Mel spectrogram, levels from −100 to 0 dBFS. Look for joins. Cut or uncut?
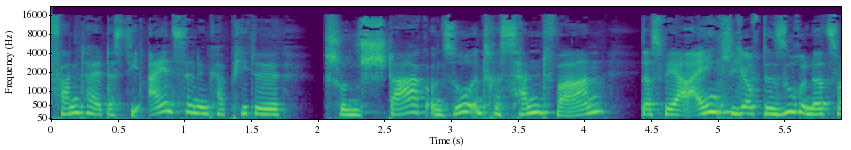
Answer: cut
